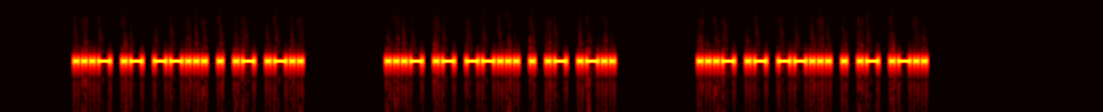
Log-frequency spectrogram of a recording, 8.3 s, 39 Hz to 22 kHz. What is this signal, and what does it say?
Morse code, heard as a keyed tone, about 40 wpm, 700 Hz. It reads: VA7EAL VA7EAL VA7EAL
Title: DXCC-100 Call Signs - 6 Characters - Repeated 3x - 40wpm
